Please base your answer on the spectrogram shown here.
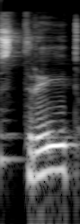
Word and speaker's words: straight: طيب كلمة go straight on. go straight on يذهب مباشرة إلى، يمشي بشكل مستقيم. خلي بالك برضو straight الجي اتش سايلنت.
